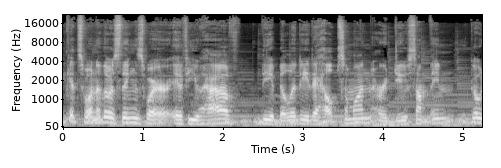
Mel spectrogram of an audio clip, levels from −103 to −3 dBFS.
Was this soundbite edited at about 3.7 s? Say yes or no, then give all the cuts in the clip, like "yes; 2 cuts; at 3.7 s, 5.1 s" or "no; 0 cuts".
no; 2 cuts; at 1.5 s, 2.3 s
